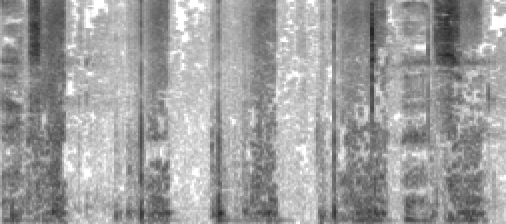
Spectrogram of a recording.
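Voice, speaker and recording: A middle-aged man doing a softly spoken ASMR role-play as a doctor, murmuring reassurance to a patient. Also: drawn-out words, heavy background noise. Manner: reassuring, murmured repeated encouragement.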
